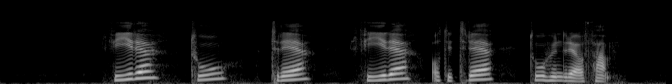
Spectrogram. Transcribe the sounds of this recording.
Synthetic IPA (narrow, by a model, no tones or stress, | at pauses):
fiːɾə | t̪ʰuː | t̪ʰɾeː | fiːɾəʔɔ̰t̪ɪt̪ʰɾeː | t̪ʰuːɦʉnd̪ɾəoːfæ̰m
